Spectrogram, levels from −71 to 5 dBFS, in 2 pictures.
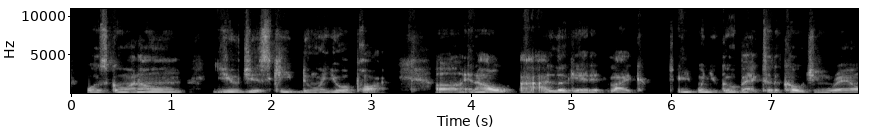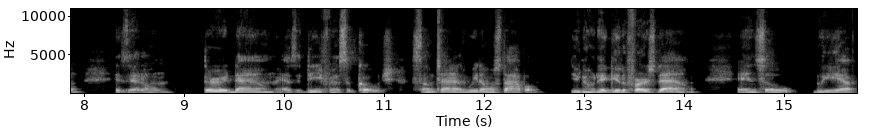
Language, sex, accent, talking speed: English, male, American, 190 wpm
